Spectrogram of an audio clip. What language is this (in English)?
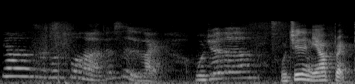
English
